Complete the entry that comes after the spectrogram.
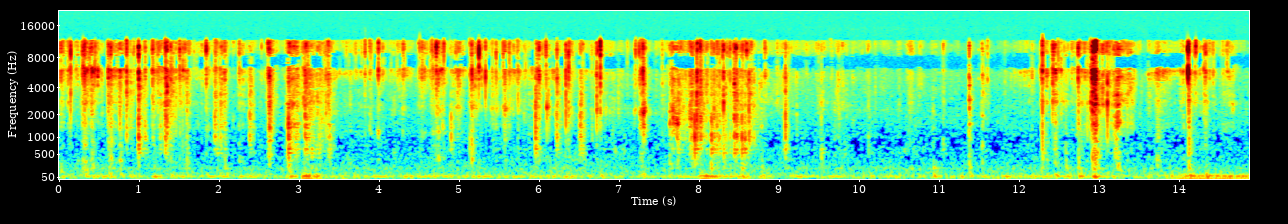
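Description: A solid, hand-sized orange bar of soap is held in one hand and carved with a short black-bladed knife, shaving off curls and flakes that pile up on a wooden board. Quiet, bright, crisp scraping and shaving strokes crackle in rapid, uneven bursts over a low steady hum, with a few sharper scrapes standing out.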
